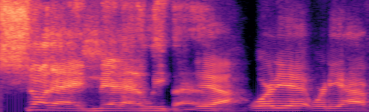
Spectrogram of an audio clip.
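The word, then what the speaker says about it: Shaunae Miller-Uibo: You gotta say it like the British. Shawnee Miller-Uibo.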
